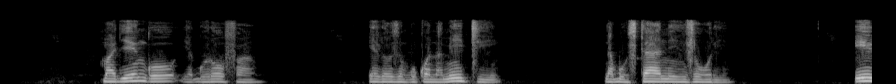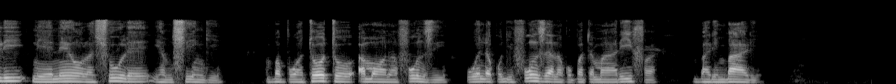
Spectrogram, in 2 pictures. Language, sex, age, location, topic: Swahili, male, 18-24, Dar es Salaam, education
